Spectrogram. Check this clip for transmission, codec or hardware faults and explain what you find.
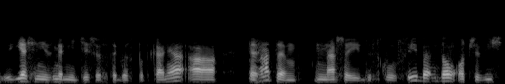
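The speech carries two faults: G.729 coding throughout, and three packet-loss gaps concealed by the speech codec.

G.729 codec, whole clip: the speech is rebuilt from a vocal-tract filter, a pitch predictor and a few pulses per frame. Its rough, slightly synthetic texture is plainly audible and fits an 8 kbit/s stream. The narrow 250 Hz to 3.4 kHz band alone would only muffle the sound, not add this texture.

VoIP packet loss concealed by the speech codec, at 1.02 to 1.08 s, 2.54 to 2.69 s and 4.27 to 4.40 s: the decoder filled the missing audio by extending its last pitch and filter at falling gain. The first two gaps are each about 60 ms, consistent with two lost packets, and the third is about 30 ms. Each sounds like a stretched smear that fades and stays weak briefly afterward, not a clean dropout or click.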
